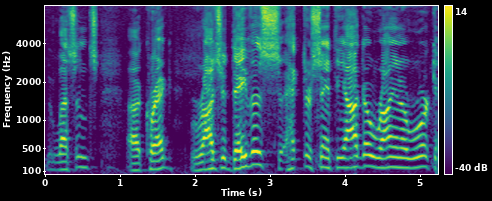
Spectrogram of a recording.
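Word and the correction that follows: Rajai: Rajay Davis.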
